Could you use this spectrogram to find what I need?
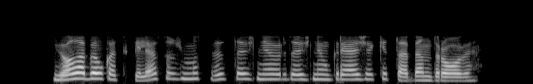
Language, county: Lithuanian, Kaunas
